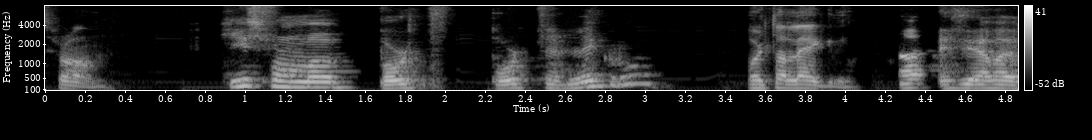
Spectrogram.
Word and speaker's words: Porto Alegre: Porto Alegre. Yeah, I pronounced it right, yeah.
